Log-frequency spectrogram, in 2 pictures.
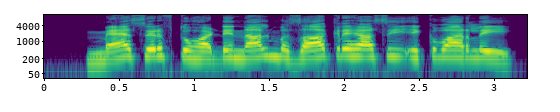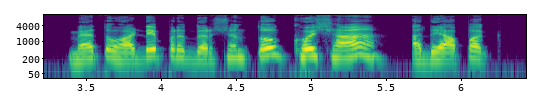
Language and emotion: Punjabi, happy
